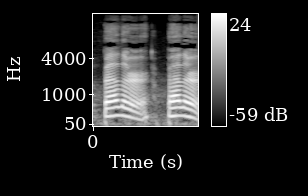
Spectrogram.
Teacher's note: How's it going?呃，问候的时候，就是说你好吗？然后你说，哦，好的，不能再好了。那我们稍微注意一下这个发音。Couldn't, couldn't 啊，虽然它这后面本来是有一个“七”呢，但是你在听的时候，你几乎都是听不到的。Couldn't，再下来是这个 T 的发音，Better 你会发现他把他这个 T 发得很脆，这个是英式发音的一个特色，就是呢，T 会发得很清楚。那美式发音呢，像这个 Better，Better 什么时候会听起来这个 T，听起来好像有点像 D 的这种浊音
